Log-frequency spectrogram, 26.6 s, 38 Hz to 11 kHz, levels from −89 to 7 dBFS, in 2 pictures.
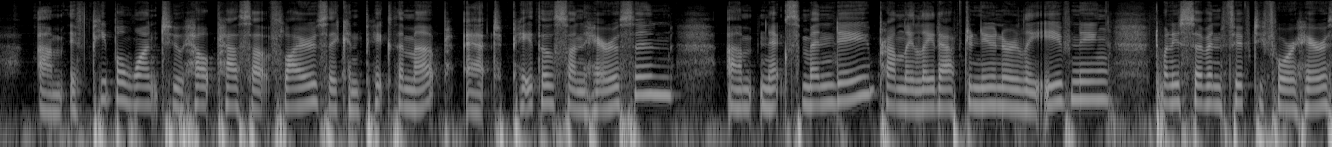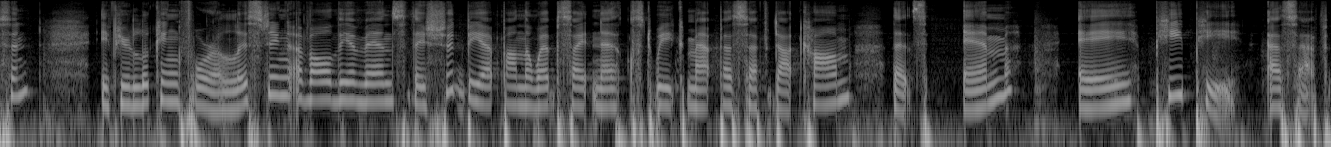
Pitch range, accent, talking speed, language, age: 175-220 Hz, American, 115 wpm, English, 50-69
